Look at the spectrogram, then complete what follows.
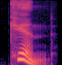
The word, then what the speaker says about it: Kind: which means child also ends with t while pronouncing. Listen. Rad. Kind.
